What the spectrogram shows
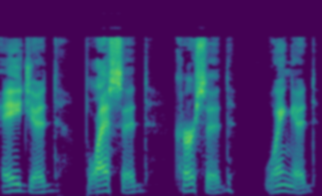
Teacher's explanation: as for instance in aged blessed cursed winged used as adjectives the E must by no means be suppressed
